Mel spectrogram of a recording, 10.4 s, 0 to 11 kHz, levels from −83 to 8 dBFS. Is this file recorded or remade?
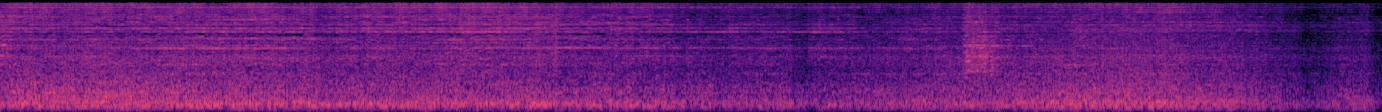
remade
